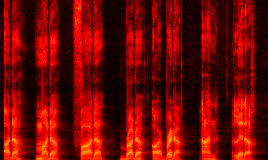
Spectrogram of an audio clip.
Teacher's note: Examples of the TH in the middle of the word being converted to D are other, mother, father, brother, and leather.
